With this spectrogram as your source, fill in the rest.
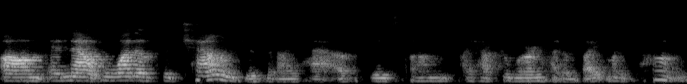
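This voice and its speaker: A woman with a normal speaking voice talks at a fairly slow pace with hardly any pauses and a fairly low pitch. Her intonation is lively and her loudness swings widely. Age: 60s. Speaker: real estate broker. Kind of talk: panel discussion.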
